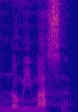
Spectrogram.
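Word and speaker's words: 飲みます: Tetapi jika Hegana di belakang ini diubah misalnya menjadi mimas ya sehingga secara keseluruhan kanji dan hioganya dibaca nomimas itu artinya sama minum tetapi itu bentuk ungkapan yang lebih sopan teman-teman.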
